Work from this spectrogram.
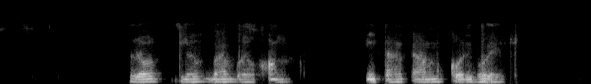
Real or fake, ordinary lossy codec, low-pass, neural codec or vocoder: fake; Opus, 16 kbps; 7.2 kHz; codec, 24 kHz, 1.5 kbps, HILCodec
